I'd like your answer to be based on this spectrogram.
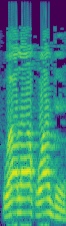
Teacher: kofnya tebal yang diapit dengan huruf lam dal tipis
